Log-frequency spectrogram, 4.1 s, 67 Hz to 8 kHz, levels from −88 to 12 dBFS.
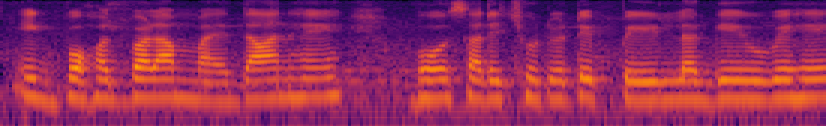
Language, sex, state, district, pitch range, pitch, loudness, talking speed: Hindi, female, Haryana, Rohtak, 190-200 Hz, 195 Hz, -20 LUFS, 175 wpm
